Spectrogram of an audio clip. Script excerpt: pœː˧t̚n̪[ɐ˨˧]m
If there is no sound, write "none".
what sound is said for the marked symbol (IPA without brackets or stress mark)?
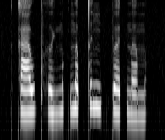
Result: ɐ˨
